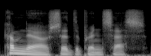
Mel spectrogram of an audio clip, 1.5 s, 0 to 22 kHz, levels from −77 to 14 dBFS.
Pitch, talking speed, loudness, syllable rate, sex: 105 Hz, 200 wpm, -20 LUFS, 4.3 syllables/s, male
